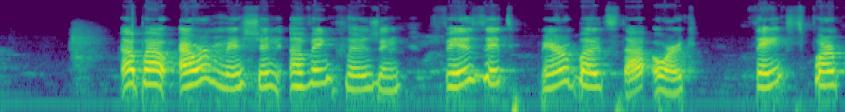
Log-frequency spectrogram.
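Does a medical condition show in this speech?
Yes: cerebral palsy; affects muscles.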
